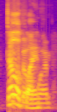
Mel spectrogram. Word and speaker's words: Delaplane: Is it I don't know if I've ever heard his name pronounced. Delaplane.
